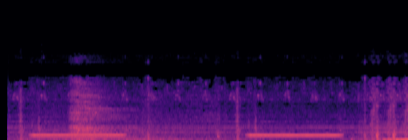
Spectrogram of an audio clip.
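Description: Two long, steady electronic beeps, each lasting about a second and about two seconds apart, with a short hiss during the first. Near the end comes a quick run of clicks as music starts.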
